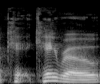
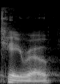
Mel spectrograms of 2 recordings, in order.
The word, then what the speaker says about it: Cairo: moved his headquarters to Cairo, Illinois. Now, Cairo is pronounced like the syrup, but it's spelled like the city in Egypt.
